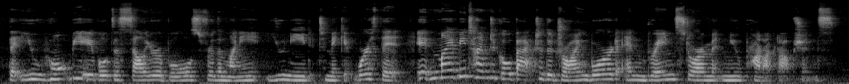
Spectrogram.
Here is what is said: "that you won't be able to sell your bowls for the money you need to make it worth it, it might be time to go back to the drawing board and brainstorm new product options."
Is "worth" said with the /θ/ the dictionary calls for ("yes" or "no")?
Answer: yes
